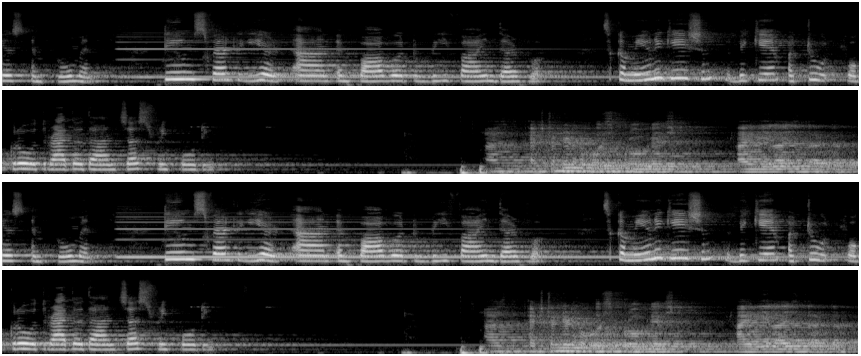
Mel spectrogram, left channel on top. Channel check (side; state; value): both; normal; correlation 0.81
